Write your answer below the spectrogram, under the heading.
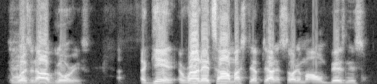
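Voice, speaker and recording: Recorded very cleanly with a silent background and a dry, close sound with no echo, a man speaks fairly quickly at a fairly high pitch. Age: 40s. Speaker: coach and motivational speaker. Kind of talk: motivational talk. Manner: loud.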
